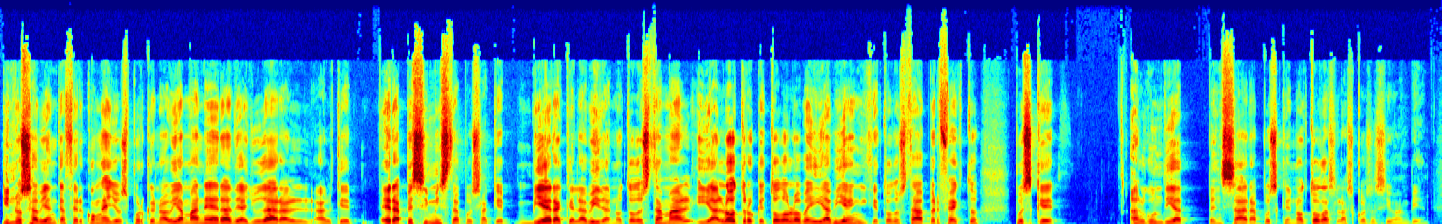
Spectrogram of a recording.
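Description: A middle-aged man, preaching a sermon. He tells a story in a lively way and asks the listeners questions. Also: mid-range voice, fairly quick.

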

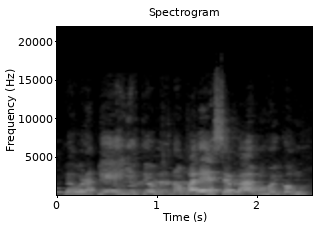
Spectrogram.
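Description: Woman preacher, high voice, chatty and funny with her church ladies, roomy echo. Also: fast talker, crowd noise. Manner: chatty, humorous, asks the audience rhetorical questions. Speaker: women's ministry speaker. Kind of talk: conversational sermon to a women's group. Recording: echoey room with faint ambience.

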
